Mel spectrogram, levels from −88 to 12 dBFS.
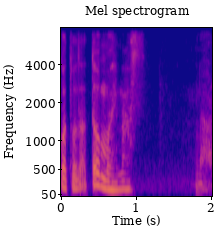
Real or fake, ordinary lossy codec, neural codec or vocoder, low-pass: real; AAC, 48 kbps; none; 7.2 kHz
